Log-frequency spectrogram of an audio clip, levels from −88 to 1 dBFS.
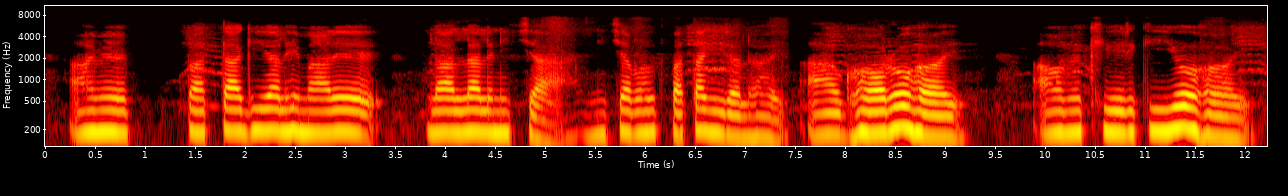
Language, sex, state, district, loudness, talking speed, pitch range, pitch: Bajjika, female, Bihar, Vaishali, -29 LUFS, 100 wpm, 170-190 Hz, 185 Hz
